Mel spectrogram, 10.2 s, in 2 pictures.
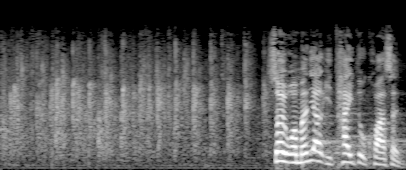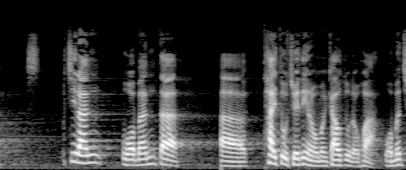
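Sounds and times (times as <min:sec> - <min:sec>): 
audience clapping: 0:00.0 - 0:03.5
speech: 0:03.4 - 0:05.1, 0:06.0 - 0:10.1.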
